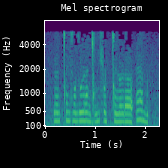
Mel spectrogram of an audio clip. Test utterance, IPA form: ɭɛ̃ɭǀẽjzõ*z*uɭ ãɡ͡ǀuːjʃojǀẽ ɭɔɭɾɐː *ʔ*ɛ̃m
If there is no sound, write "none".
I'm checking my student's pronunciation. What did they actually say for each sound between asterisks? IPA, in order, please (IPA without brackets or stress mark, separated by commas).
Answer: z, ʔ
